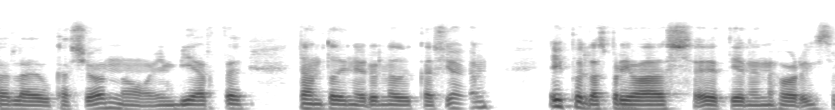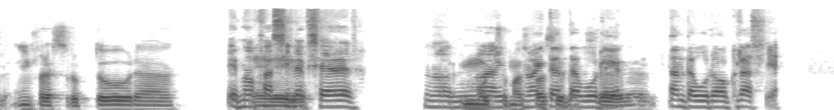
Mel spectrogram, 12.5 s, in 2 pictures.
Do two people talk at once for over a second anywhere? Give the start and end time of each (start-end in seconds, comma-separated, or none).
9.7-11.2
